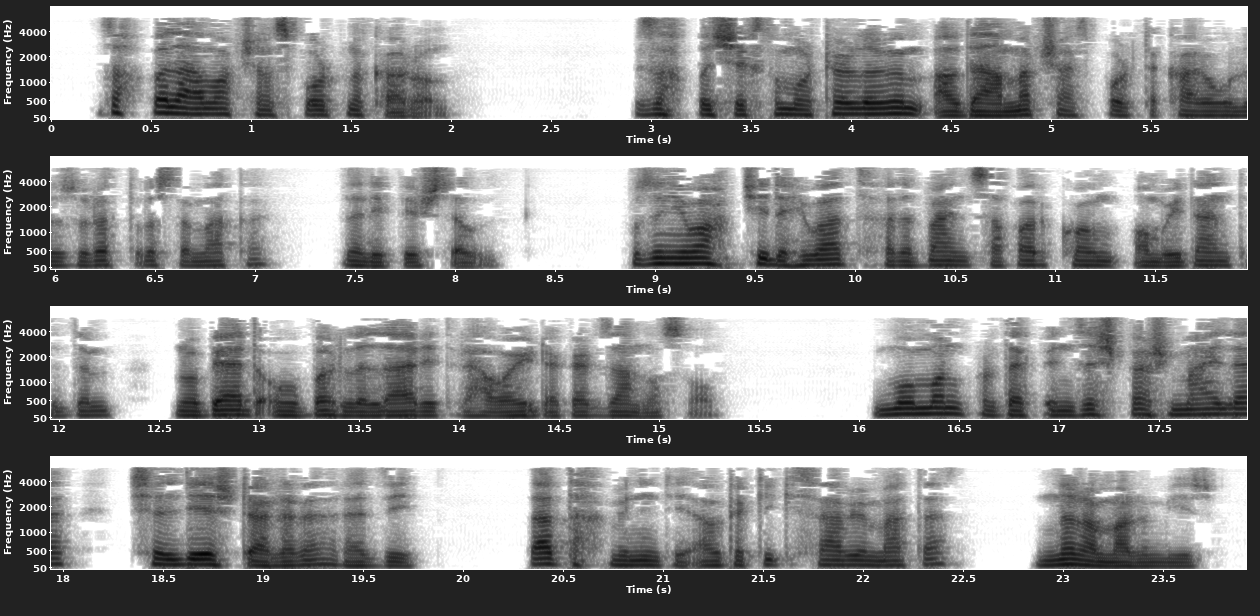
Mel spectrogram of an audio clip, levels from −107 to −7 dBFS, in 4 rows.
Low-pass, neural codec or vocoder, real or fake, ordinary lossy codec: 7.2 kHz; codec, 16 kHz, 0.3 kbps, FocalCodec; fake; MP3, 24 kbps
